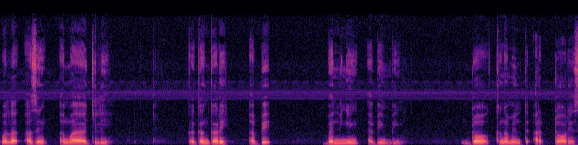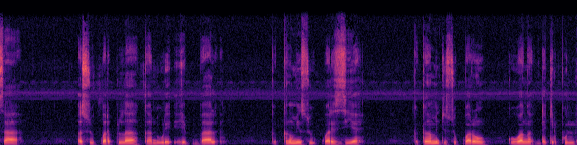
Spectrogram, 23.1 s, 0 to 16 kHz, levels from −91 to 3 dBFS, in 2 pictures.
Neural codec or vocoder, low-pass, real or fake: none; 14.4 kHz; real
